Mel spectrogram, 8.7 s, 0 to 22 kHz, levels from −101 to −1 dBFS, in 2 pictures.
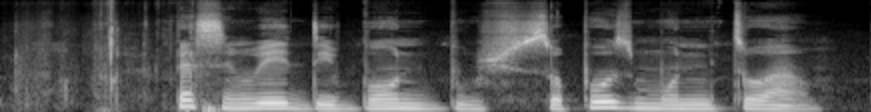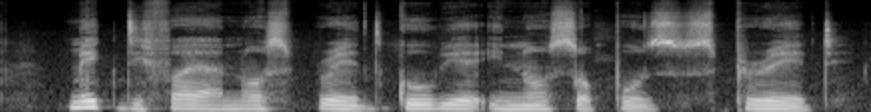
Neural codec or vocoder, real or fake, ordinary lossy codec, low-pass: none; real; none; none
